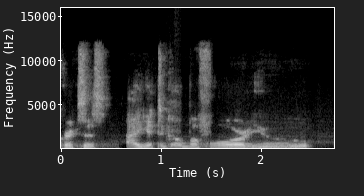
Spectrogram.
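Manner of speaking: whispering. A character whispers to Crixus at the top of the round, whispering. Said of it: "he whispers to you".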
